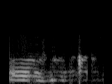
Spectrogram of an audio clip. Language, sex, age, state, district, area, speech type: Odia, female, 18-30, Odisha, Jajpur, rural, conversation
